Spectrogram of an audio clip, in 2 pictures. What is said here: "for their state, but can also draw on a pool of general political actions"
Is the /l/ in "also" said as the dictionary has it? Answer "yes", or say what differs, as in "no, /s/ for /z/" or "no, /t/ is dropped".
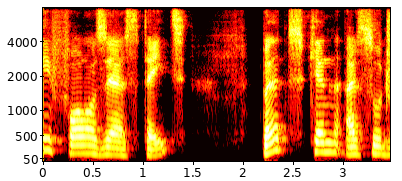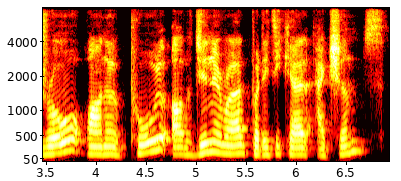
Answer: yes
